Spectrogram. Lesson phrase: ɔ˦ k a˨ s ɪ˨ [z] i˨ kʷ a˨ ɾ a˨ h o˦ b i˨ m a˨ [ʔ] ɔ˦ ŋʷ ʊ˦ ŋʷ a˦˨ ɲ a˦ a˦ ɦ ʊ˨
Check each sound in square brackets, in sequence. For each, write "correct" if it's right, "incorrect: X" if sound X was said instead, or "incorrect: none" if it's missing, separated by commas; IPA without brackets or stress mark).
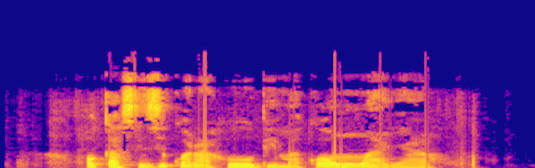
correct, incorrect: k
